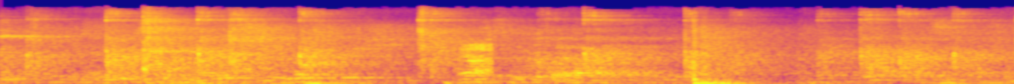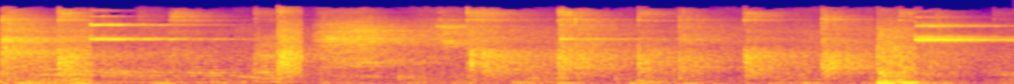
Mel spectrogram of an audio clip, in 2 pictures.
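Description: Table tennis ball struck by the bats and bouncing on the table in rallies: a run of sharp clicks, several with a short high ping, with pauses between points.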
